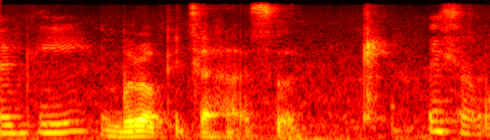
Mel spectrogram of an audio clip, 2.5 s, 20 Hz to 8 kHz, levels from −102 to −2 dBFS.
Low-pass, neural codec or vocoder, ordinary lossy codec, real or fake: 7.2 kHz; codec, 16 kHz, 4 kbps, X-Codec, HuBERT features, trained on general audio; none; fake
